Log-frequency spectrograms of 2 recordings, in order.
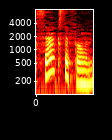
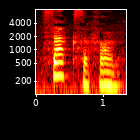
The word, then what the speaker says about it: saxophone: voice glide up clarinet in the case of saxophone there are also three syllables but the stressed syllable is the first one which means we have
